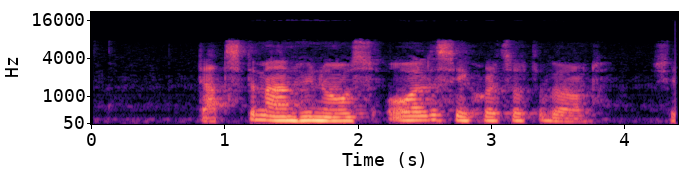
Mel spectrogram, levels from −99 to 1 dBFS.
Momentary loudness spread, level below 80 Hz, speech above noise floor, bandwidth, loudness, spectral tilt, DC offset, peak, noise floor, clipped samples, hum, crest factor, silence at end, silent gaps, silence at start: 16 LU; -56 dBFS; 45 dB; 7.6 kHz; -20 LUFS; -7.5 dB/octave; under 0.1%; -4 dBFS; -64 dBFS; under 0.1%; none; 16 dB; 0 s; none; 0.85 s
